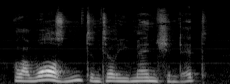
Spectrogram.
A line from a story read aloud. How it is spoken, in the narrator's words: she exclaimed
